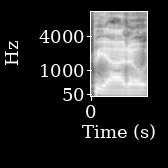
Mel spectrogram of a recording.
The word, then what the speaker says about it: Beato: You know, Rick Beato is like Is that how you say it?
